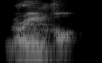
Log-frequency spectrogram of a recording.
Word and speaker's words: Greenville: And then we liked Greenville, South Carolina, which I just said it wrong. It's Greenville. I'm not supposed to say Ville. Apparently that exposes that I'm not from here.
